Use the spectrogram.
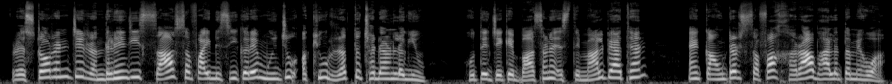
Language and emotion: Sindhi, angry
